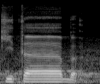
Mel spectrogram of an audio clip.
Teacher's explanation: با کے اوپر پڑی حرکت میں پیش ہے، تو اس کو لمبا نہیں کرنا، جھٹکا بھی نہیں دینا اور مجہور بھی نہیں پڑھنا، بلکہ سمپل سا ادا کرنا ہے۔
